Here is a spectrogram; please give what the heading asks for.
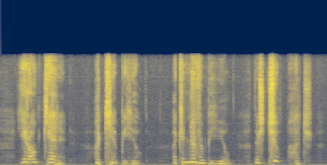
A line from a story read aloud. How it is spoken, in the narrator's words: he choked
